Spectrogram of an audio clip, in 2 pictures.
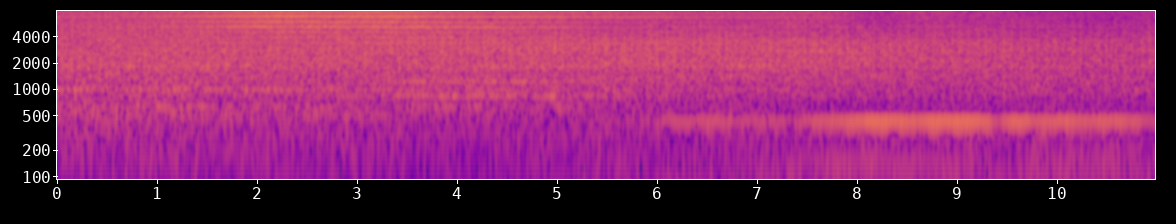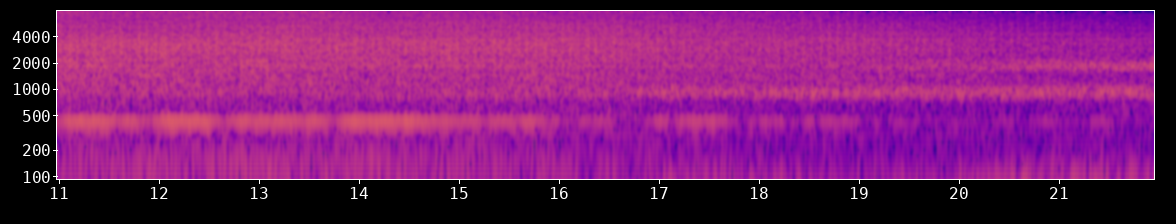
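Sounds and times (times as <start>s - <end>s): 
sci-fi soundscape sound effects: 0.0s - 21.9s.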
